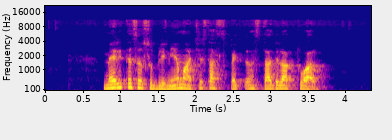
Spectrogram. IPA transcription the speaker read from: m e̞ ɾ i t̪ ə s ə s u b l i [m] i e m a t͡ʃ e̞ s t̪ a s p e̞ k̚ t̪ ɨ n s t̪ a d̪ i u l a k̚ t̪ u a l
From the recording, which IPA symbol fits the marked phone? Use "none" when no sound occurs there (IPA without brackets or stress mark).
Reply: n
